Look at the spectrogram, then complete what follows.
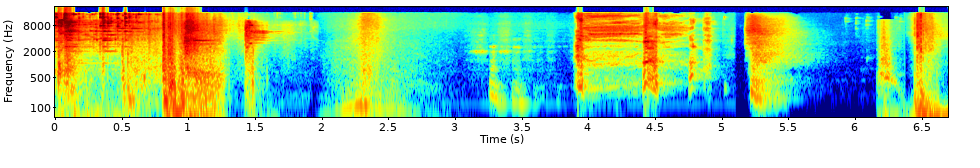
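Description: Fight sound effects: glass shattering amid heavy blows in the first second or so, then scattered thuds and hits, and two more loud blows near the end.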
